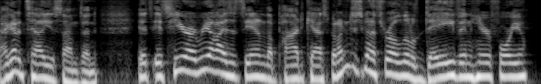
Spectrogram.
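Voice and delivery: normal talking voice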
